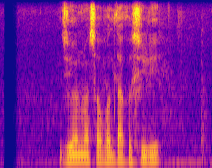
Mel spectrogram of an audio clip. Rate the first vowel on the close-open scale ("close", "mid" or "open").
close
